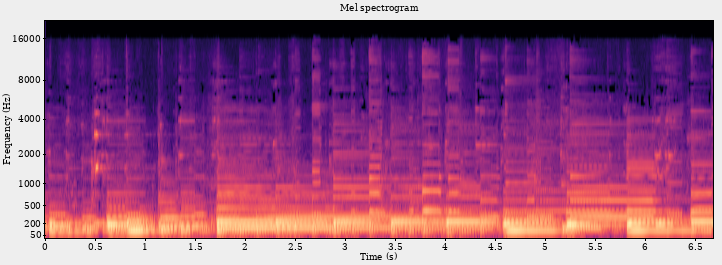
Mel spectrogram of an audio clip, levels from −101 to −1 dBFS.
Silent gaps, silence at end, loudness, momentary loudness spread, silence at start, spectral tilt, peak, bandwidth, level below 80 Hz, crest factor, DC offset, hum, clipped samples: none; 0 s; -19 LUFS; 5 LU; 0 s; -9 dB/octave; -4 dBFS; 13.5 kHz; -48 dBFS; 14 dB; under 0.1%; none; under 0.1%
